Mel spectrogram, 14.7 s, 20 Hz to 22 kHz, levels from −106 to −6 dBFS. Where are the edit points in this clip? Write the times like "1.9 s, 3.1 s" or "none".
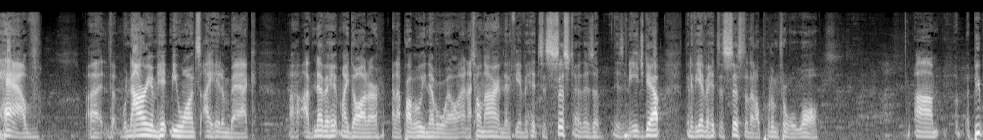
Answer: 7.1 s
